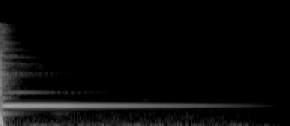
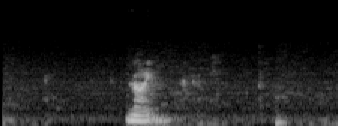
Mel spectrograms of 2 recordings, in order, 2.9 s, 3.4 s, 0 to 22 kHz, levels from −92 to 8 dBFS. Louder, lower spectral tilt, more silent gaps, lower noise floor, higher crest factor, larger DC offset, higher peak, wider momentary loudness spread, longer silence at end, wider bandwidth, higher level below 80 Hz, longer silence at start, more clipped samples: second, -40 LUFS vs -24 LUFS; second, -6 dB/octave vs -10 dB/octave; neither; first, -80 dBFS vs -64 dBFS; about the same, 28 dB vs 24 dB; neither; second, -12 dBFS vs -8 dBFS; second, 22 LU vs 26 LU; first, 1.1 s vs 0.5 s; first, 10.5 kHz vs 3.7 kHz; second, -58 dBFS vs -52 dBFS; second, 0 s vs 1.25 s; neither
